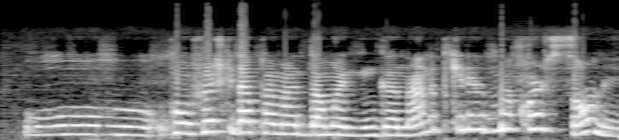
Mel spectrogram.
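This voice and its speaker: With lively intonation and a moderate pace, the voice carries over noticeable background noise. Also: woman. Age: 20s. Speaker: podcast host. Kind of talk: casual chat.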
